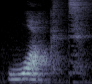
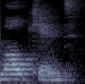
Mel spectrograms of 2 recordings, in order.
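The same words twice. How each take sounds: First: The ending is a short t sound. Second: The ending is pronounced strongly as a separate syllable. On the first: The speaker calls it right. "o som do ed vai virar um som de T" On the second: The speaker calls it wrong. "você não vai falar walked, walked, não"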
